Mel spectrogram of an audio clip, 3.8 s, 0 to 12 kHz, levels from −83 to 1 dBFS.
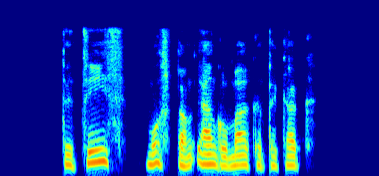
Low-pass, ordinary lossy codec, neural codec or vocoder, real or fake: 7.2 kHz; AAC, 48 kbps; codec, 16 kHz, 8 kbps, FunCodec, trained on Chinese and English, 25 frames a second; fake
